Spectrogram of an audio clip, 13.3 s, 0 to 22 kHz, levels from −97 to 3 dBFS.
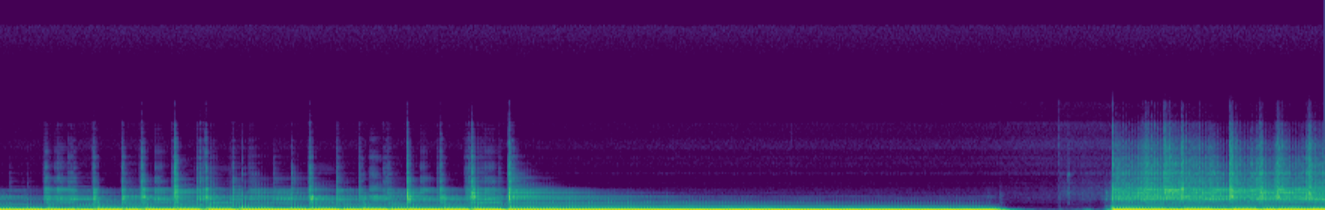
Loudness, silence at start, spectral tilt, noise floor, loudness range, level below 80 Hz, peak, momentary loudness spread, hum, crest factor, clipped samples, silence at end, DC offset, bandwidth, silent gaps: -11 LUFS; 0 s; -9.5 dB/octave; -64 dBFS; 2 LU; -12 dBFS; 0 dBFS; 2 LU; none; 8 dB; under 0.1%; 0 s; under 0.1%; 4.2 kHz; none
